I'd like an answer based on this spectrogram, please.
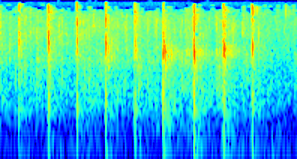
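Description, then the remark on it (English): Steady rhythmic clapping from a church audience giving God a round of applause, about ten sharp claps in three seconds at an even beat, over a faint wash of background noise with no talking. “I think that's worthy of giving God a round of applause. Can we do that together now?”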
